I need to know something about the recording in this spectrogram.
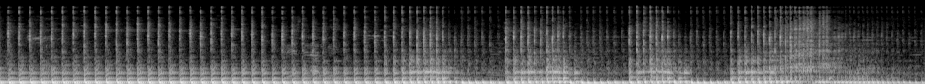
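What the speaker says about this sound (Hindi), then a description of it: "जब बाइक आप स्टार्ट करोगे तो ये कुछ इस तरीके का साउंड मिलेगा आपको" A Royal Enfield Bullet Standard 350 motorcycle with a modified exhaust idles loud and close with a rapid, throbbing exhaust pulse, steady throughout with slight shifts in tone near the end.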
